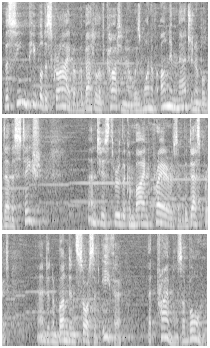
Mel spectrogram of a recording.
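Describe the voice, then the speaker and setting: An actor playing an earnest, scholarly young nobleman, measured and diplomatic, with eloquent archaic diction in a fantasy video game. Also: a little high, lively intonation, natural voice. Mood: measured, reasoning. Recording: echoey, reverberant game audio under loud music.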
